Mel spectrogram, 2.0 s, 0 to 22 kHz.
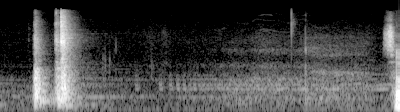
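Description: SyQuest 88 MB cartridge being pushed into its drive: a quick pair of sharp plastic clacks as it slides in and seats, then near silence.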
